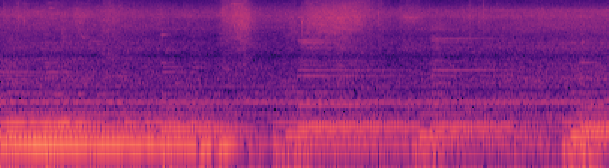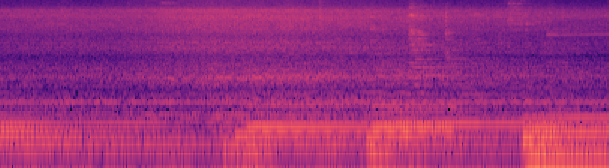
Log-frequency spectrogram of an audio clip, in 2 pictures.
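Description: Acoustic guitar strumming a slow chord accompaniment, changing chord every second or so. A sung note is held over it for the first two seconds, and a louder chord comes in near the end.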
